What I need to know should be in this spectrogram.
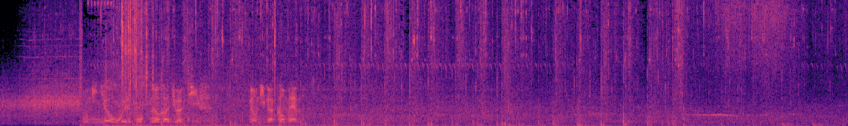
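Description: Footsteps crunch over rubble and gravel.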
